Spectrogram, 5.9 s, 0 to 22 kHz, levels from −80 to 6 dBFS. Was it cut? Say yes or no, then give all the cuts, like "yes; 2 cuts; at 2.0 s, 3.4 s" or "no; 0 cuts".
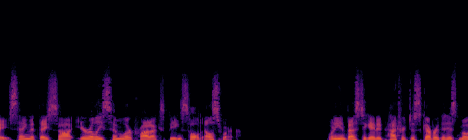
no; 0 cuts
